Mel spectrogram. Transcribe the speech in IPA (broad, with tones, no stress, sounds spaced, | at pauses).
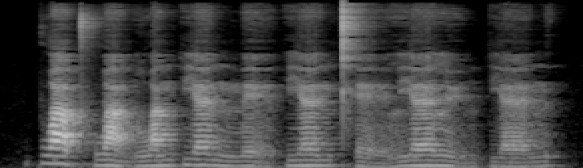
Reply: p w ä˥˩ pʰ w a̰˨˩ n l w a˦ n p j ɛ˥˩ n m ḛ˨˩ ɪ̯ p j ɛ˥ n kʰ ḛ˨˩ ɪ̯ l j ɛ˥ l y̰˨˩ n p j ɛ˧˥ n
